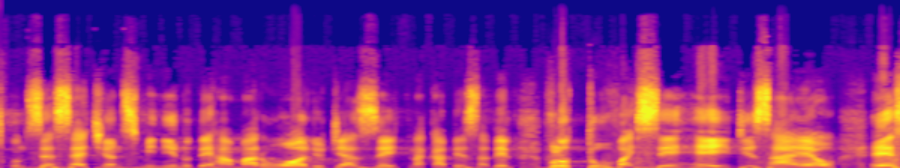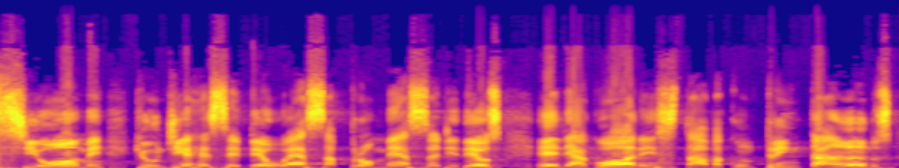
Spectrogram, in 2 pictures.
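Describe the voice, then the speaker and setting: High-voiced preaching pastor in a reverberant church. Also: male voice. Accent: Brazilian Portuguese, São Paulo state. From Brazil. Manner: preaching with dramatic swings between loud calls and hushed lines; addresses the congregation directly and asks them to repeat. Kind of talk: sermon. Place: church sanctuary.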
